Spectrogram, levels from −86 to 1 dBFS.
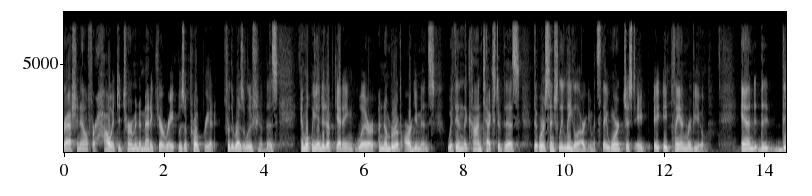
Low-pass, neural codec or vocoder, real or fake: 7.2 kHz; none; real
